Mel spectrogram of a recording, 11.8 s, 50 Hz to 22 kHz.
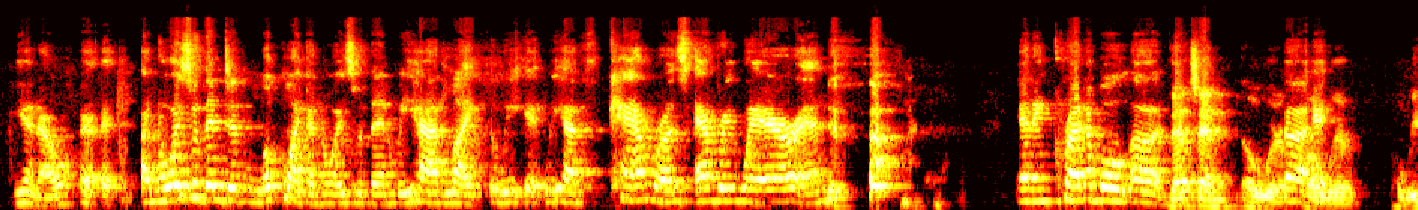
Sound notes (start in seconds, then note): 6.8 chuckles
